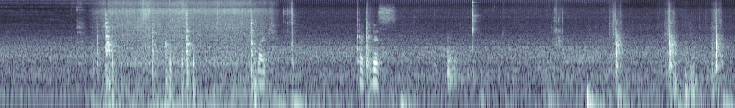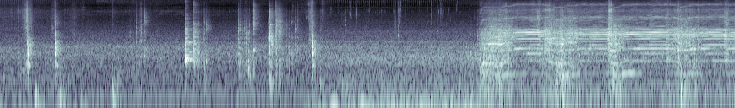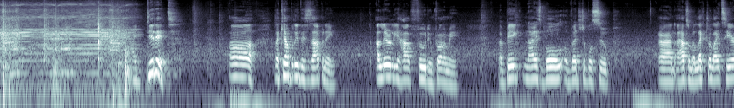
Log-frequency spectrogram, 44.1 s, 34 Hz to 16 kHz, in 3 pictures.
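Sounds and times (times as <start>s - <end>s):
knife chopping on wooden board: 12.2s - 12.5s, 13.3s - 16.0s.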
